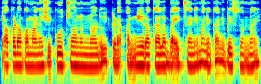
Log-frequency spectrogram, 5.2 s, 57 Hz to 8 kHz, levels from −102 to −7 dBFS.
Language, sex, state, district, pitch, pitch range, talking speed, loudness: Telugu, female, Andhra Pradesh, Sri Satya Sai, 170 Hz, 165-175 Hz, 115 wpm, -16 LUFS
